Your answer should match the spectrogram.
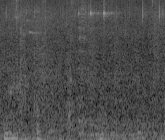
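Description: A hushed hall with faint rustling and a low rumble, and no clapping: a large audience answering with silent hand-waving applause, the deaf form of applause.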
